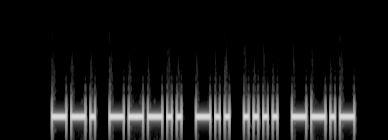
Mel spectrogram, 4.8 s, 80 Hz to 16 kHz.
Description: Morse code, heard as a keyed tone, about 20 wpm, 700 Hz. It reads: G8DHQ
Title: DXCC-100 Call Signs - 5 Characters - 20wpm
